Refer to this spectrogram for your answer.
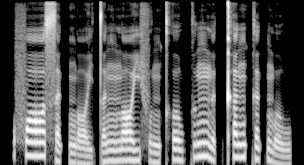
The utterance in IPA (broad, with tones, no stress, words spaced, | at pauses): fɔː˥sɐ˨k̚ ŋɔː˨˩jt̪ɐ˥ŋn̪ɔː˥jfʊ˧ŋ kʰo˧wkʊ˥ŋn̪ɵ˨˥t̚kʰɐ˥ŋ kɐ˥k̚mo˨w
